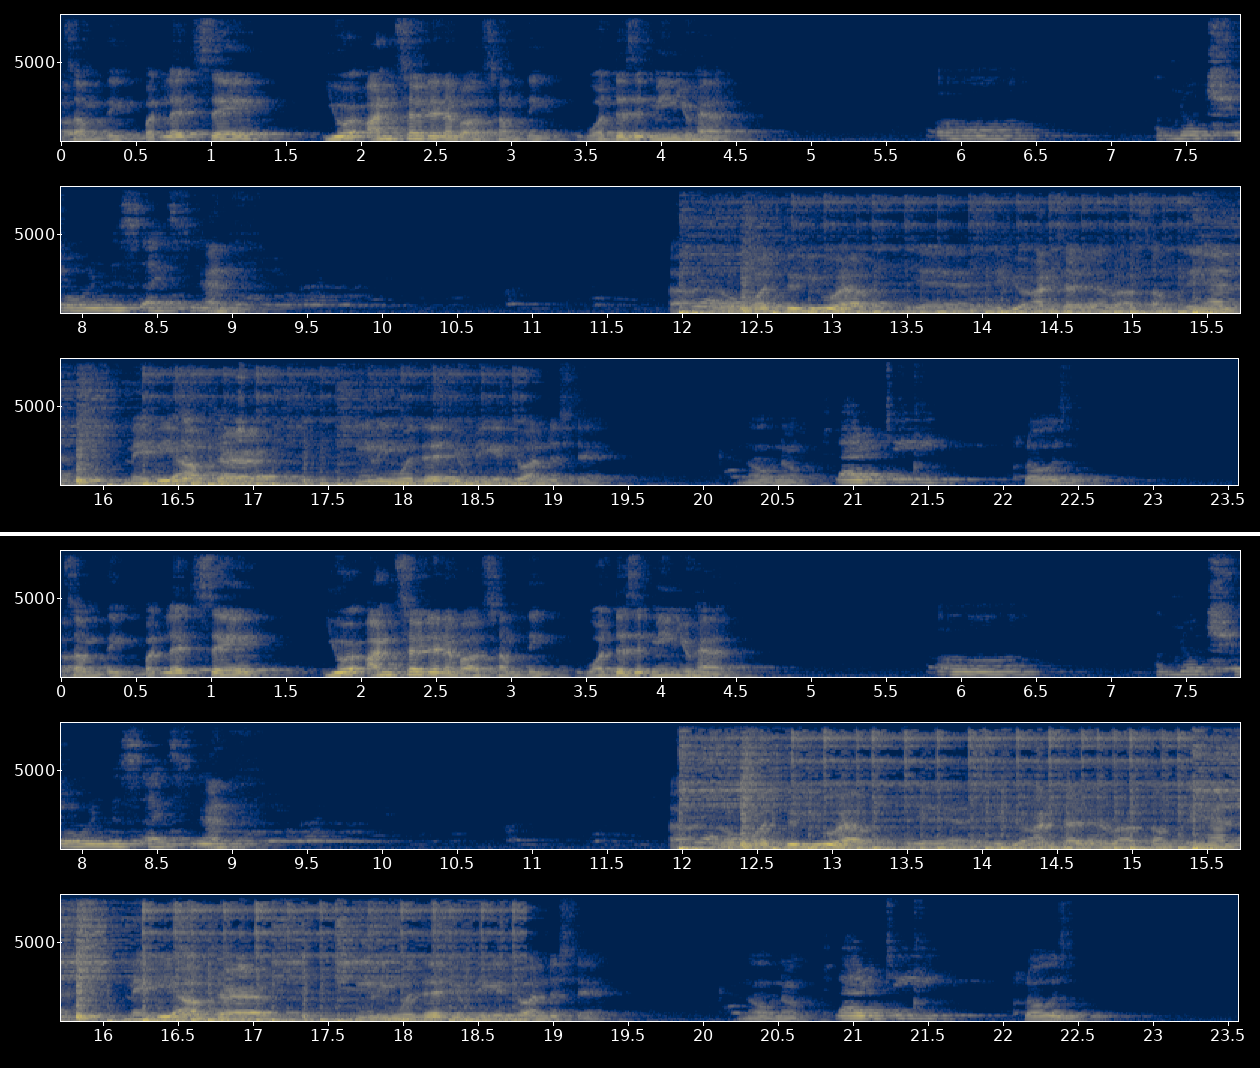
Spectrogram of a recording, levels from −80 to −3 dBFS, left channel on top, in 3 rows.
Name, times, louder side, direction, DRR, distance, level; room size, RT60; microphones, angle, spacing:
voice 1, 0.0-1.3 1.7-4.4 8.8-9.1 11.9-15.8 16.1-17.1 17.6-19.4 20.2-20.6 22.1-22.5, right 1 dB, 5° right, 0 dB, 1.3 m, -32 dB
voice 2, 5.8-6.4 7.3-9.9 12.0-12.5 16.5-17.1 17.7-17.8 20.2-20.5 20.9-21.6 22.3-22.5, right 2 dB, 15° left, 1 dB, 4.1 m, -37 dB
sound 1, 12.0-18.8, right 3 dB, 80° right, 1.2 m, -31 dB
20.5 x 8.9 x 5.1 m, 0.87 s
head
